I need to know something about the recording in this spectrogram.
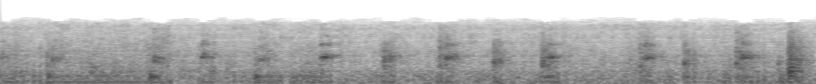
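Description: Writing implement drawing strokes on a lecture board: a quick run of short squeaks and scrapes, about three a second, as a diagram is drawn by hand.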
